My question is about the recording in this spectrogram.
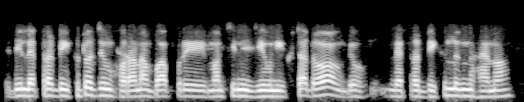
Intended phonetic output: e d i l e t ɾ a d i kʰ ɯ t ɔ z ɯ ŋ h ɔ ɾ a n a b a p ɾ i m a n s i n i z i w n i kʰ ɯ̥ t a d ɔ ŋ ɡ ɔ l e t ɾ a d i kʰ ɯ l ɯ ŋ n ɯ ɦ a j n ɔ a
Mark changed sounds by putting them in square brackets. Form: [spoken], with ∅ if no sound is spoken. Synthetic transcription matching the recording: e d i l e t ɾ a d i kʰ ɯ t ɔ z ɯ ŋ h ɔ ɾ a n a b a p ɾ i m a n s i n i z i w n i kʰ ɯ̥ t a d ɔ ŋ [b] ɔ l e t ɾ a d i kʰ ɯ l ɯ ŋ n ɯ ɦ a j n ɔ a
